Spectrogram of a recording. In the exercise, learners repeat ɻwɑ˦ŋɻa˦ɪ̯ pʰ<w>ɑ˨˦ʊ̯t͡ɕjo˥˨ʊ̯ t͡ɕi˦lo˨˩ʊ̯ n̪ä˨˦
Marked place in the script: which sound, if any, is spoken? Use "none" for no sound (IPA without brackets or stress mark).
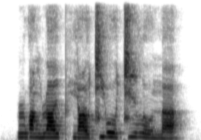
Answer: j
